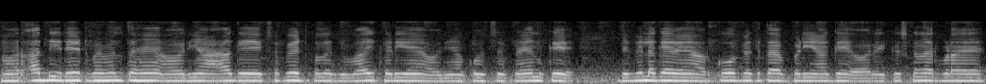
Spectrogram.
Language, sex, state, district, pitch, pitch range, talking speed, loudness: Hindi, male, Rajasthan, Bikaner, 165 Hz, 160-175 Hz, 215 wpm, -14 LUFS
